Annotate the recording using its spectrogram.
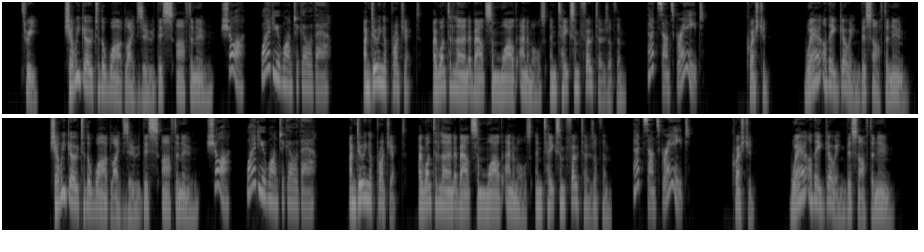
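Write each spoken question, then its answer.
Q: Where are they going this afternoon?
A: To the wildlife zoo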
